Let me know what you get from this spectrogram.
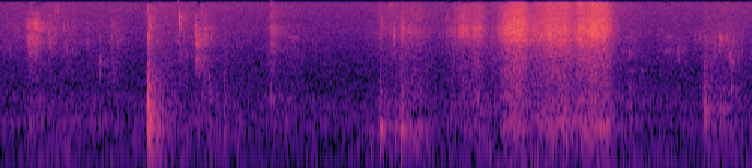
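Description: Faint close-up mouth sounds of a person chewing pizza, with a sharp click about a second in and a louder stretch of chewing about three to four seconds in.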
